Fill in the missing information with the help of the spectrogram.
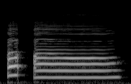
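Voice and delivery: a mild mock worry, slowing on it's broken; worried Emperor. Guessing the Emperor's thoughts for the child, mild dismay. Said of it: "he's going to be thinking".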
